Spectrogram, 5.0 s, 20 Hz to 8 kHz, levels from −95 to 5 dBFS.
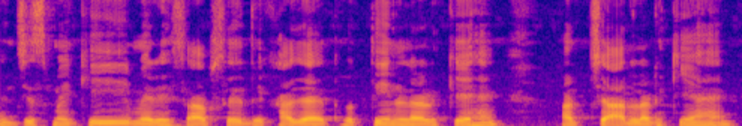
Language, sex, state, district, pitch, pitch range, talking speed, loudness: Hindi, male, Gujarat, Valsad, 120 Hz, 115-125 Hz, 180 wpm, -19 LUFS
